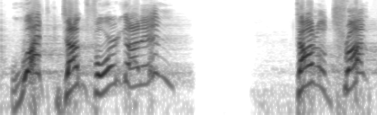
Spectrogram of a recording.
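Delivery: squeaky high, loud mock shock; shocked God. Preacher mocking a startled God over election news. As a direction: play God as caught totally off guard.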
